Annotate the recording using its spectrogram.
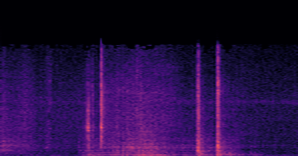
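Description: Rustling handling noise with two sharp clicks close together about one and a half seconds in.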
